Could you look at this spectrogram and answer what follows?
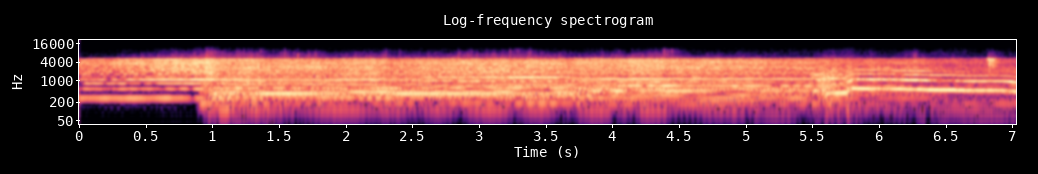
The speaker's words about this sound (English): What the devil is the matter with that dog, Chadsworth? Mr. Bishop, he misses his master. Being shut away from him, he dotes on the master, does old Whiskey. Only wish he'd be a little less vocal about it.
